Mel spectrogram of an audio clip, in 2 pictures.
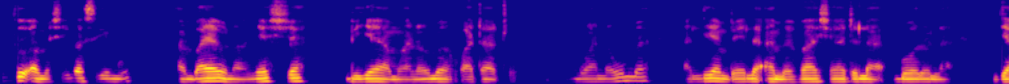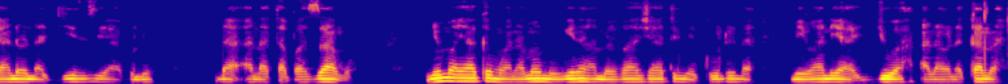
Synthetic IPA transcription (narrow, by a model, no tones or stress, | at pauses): m̩t̪uamɛʃikasimu | ambajɛunaɔɲɛʃa | ɓiʄajamwanaumɛwatatʰu | mwanaumɛ | aliɛmbɛlɛ̰ʔamɛvaːʃat̬ilaɓɔlɔla | d͡ʒanɔnaʄinzijaɓlu | naʔa̰naθapbazamwa | ɲumajakɛmwanaumɛmwiŋɡinɛamɛvaːʃ̬atiɲikunduna | miwanijaʄuaanaɔnɛkana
